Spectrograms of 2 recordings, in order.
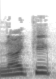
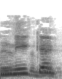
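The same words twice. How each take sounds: First: It is said like the modern brand name. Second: It is said unlike the modern brand name. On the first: The speaker calls it wrong. "mal pronunciado en la cultura moderna como Nike" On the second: The speaker calls it right. "pero es Nike"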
